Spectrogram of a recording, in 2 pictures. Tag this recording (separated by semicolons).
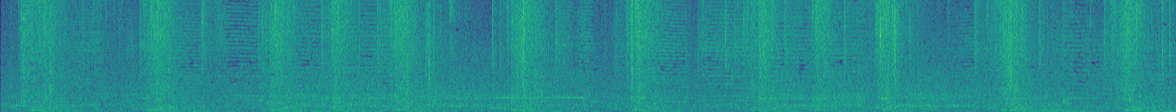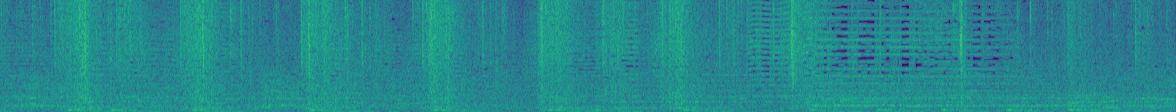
Ambient; Baseball; Crowd; Soundscape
